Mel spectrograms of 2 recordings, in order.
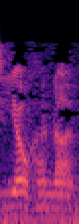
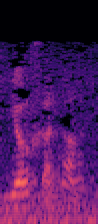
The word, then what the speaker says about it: Yohanan: By the way, you read it as Yohanan, but it would be pronounced Yohanan. That is his name. I'm not just adding guttural for the fun of it.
